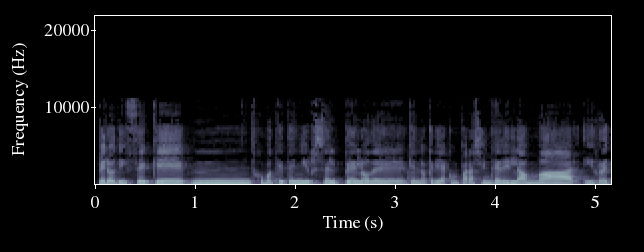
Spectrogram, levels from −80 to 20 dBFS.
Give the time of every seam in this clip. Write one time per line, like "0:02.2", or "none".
0:01.8
0:03.1
0:03.5
0:04.0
